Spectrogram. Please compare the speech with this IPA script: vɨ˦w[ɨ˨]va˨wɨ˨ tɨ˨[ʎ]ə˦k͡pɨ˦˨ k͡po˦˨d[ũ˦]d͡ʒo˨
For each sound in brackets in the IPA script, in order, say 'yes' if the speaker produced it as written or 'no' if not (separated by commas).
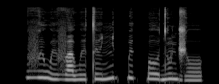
yes, no, yes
